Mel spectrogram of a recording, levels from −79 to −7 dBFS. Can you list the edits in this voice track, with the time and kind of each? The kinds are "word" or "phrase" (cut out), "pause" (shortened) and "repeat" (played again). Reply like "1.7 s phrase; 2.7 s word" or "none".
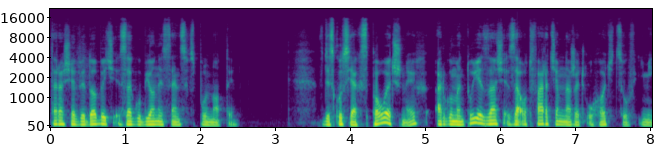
none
